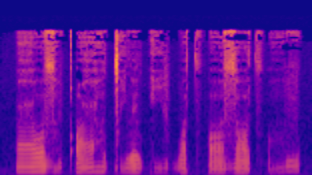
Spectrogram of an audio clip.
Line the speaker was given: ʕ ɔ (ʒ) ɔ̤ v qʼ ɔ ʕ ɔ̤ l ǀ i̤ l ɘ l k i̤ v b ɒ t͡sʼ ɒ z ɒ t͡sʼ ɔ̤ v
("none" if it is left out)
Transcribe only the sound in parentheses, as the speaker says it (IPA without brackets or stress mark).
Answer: z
